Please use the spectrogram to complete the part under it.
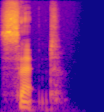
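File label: "set", British English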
